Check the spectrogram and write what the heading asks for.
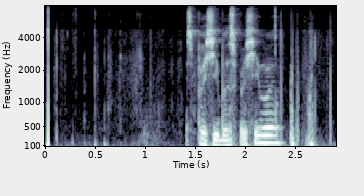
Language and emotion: Russian, neutral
